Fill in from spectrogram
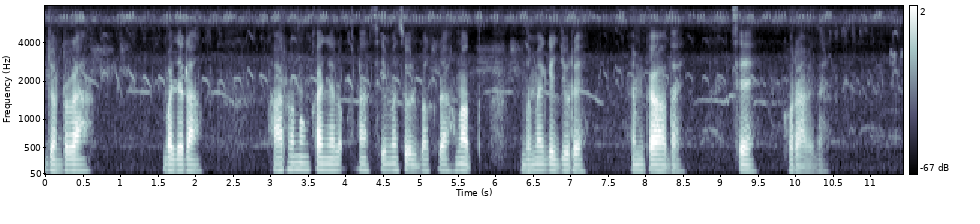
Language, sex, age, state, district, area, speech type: Santali, male, 18-30, West Bengal, Bankura, rural, spontaneous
